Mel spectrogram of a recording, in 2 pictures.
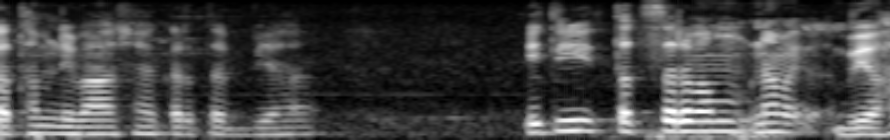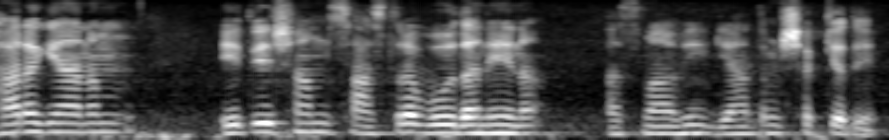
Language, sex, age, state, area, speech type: Sanskrit, male, 18-30, Rajasthan, rural, spontaneous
